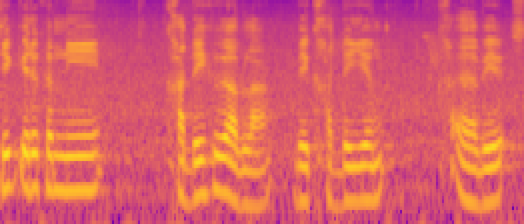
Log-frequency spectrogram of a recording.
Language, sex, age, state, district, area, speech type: Bodo, male, 60+, Assam, Kokrajhar, rural, spontaneous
